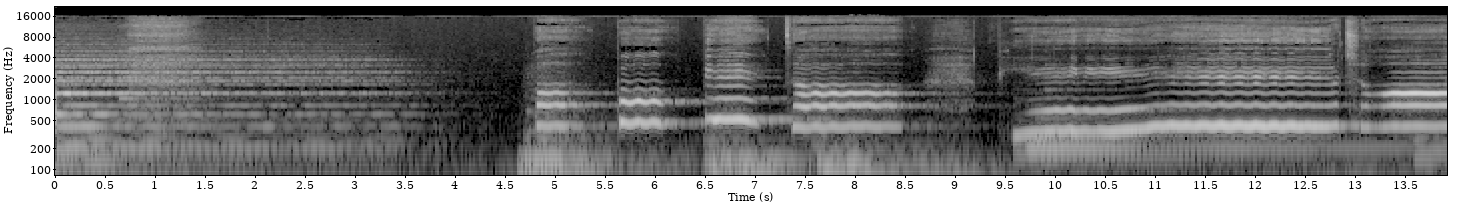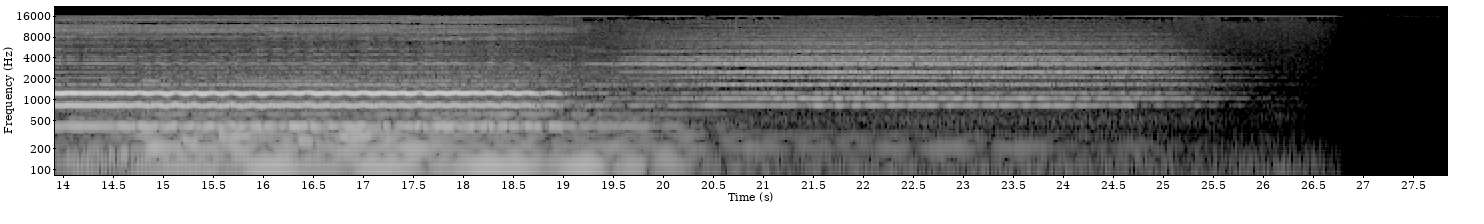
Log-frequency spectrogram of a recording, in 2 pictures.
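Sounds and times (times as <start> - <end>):
untrained alto singing opera as a soprano: 4.7 - 8.8, 9.4 - 19.3.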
